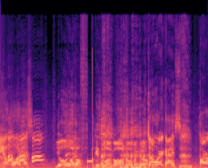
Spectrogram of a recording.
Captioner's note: beep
